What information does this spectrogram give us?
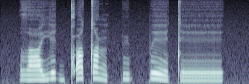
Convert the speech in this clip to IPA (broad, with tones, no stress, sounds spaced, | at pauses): ðˤ eː˨ j e˥˨ ɡ kʼ u˦ tˤ ʌ˥˨ ŋ pː y˦ pː eː˥˨ t eː˨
